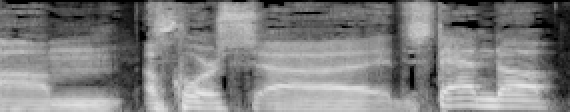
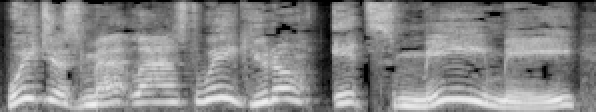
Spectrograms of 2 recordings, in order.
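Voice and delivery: high, drawn-out retold indignation; hammed-up complaint, pitched up with stretched words; mock upset; 8 semitones higher, slower than usual. Seinfeld upset about the new girlfriend, high mock indignation. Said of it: "And then he got upset".

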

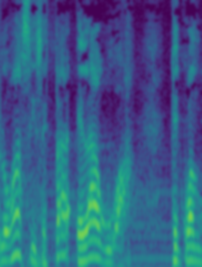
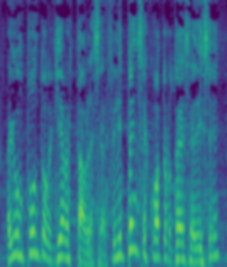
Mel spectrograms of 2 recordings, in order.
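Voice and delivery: usual speaking voice

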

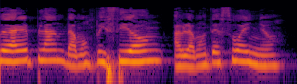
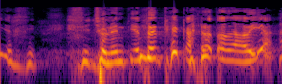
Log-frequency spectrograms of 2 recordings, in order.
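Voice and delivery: louder, laughing as she speaks; laughing through it; 3 semitones higher, 6 dB louder than usual. Retold or imitated. Laughing to the audience about her stalled new car. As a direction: giggle helplessly at the stalled car.

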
